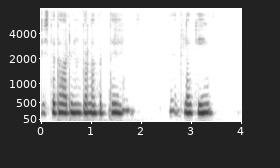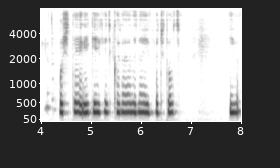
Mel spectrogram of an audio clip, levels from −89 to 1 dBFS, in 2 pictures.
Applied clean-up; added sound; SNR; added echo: neural mask model DeepFilterNet 3.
